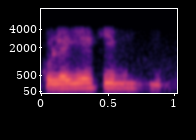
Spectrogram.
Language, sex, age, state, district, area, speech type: Bengali, male, 18-30, West Bengal, Darjeeling, urban, conversation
